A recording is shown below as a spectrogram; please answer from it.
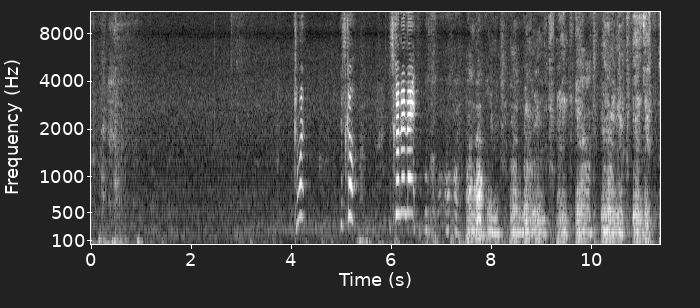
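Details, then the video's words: Female Labrador Winry, playful with her owner, lets out several brief, high whines with a strong tonal ring, then a run of rhythmic grumbling, huffing vocal pulses about once a second while her owner speaks. "Cutest Dog Makes Funny Sounds While Playing"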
